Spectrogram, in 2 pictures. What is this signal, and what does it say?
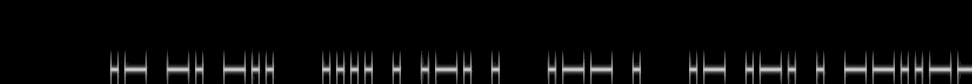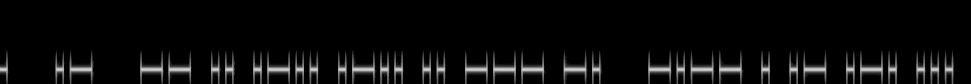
Morse code, heard as a keyed tone, about 17 wpm, 700 Hz. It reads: AND HERE WE ARE, A MILLION YEARS
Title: A Sound Of Thunder 17wpm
